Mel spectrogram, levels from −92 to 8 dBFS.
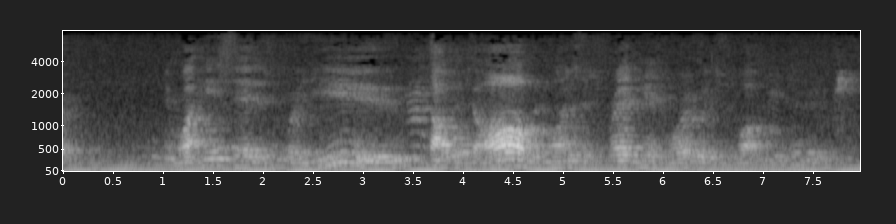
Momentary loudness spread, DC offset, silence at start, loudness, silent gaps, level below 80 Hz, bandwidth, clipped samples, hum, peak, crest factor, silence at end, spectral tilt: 17 LU; under 0.1%; 0 s; -24 LUFS; none; -34 dBFS; 7.4 kHz; under 0.1%; none; -2 dBFS; 22 dB; 0 s; -7.5 dB/octave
